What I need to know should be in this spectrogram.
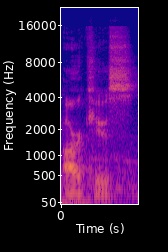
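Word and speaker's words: Arceus: Rayquaza oh it's it's most definitely arus like arus is the only acceptable pronunciation when Pokemon company has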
